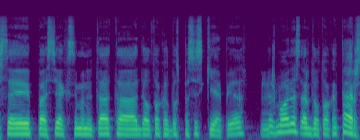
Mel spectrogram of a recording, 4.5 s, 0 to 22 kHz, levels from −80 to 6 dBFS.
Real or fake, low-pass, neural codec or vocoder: real; 14.4 kHz; none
